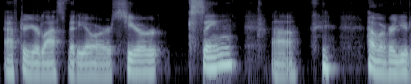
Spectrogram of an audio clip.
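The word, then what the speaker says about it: SearXNG: to tell me that the x is actually a a Greek character and pronounced Chi so searching makes a ton of sense now yeah that makes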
